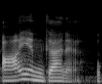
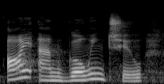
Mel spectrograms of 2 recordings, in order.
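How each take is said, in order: First: Going to is reduced to a single gonna. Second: Going to is said fully as two words.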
